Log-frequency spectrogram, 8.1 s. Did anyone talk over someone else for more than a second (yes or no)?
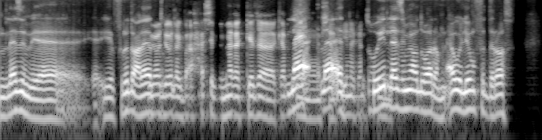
yes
